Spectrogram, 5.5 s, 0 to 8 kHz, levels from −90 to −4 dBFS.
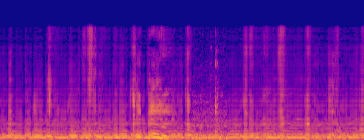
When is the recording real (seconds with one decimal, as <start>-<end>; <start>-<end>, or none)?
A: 2.9-3.4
